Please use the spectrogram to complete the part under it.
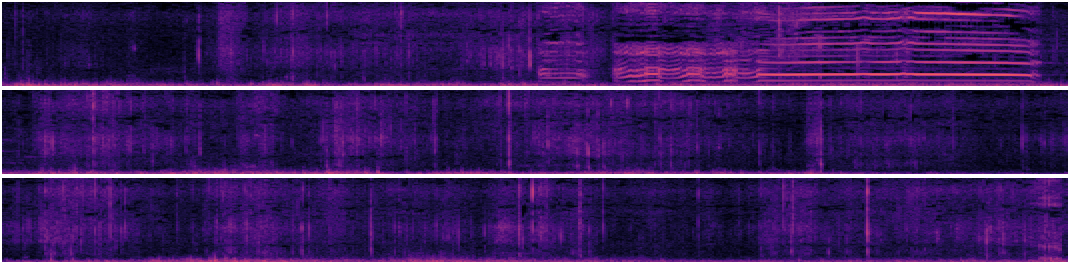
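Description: A rooster crows once, loud and clear, over a steady outdoor farm hum of wind and scuffling, with chickens moving about in the background.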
